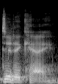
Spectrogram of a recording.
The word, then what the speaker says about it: Didache: Didache. – Didache. Didache 8:2. What is the 8:2 like chapters and verses like yeah. – in the Bible? – Yeah. – Sorry. – Yep. The Didache,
